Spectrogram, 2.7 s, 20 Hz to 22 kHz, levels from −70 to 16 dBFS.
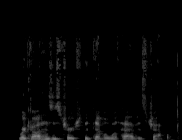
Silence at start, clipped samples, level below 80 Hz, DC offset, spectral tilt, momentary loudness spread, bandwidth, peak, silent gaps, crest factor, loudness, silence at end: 0.3 s; under 0.1%; -74 dBFS; under 0.1%; -4.5 dB/octave; 9 LU; 17 kHz; -18 dBFS; none; 20 dB; -37 LUFS; 0.05 s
